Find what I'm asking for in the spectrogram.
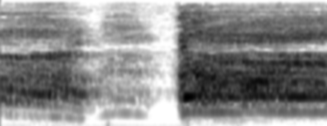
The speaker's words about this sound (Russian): Это папа. Он, наверное, вопит на радостях, что поймал крысу.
